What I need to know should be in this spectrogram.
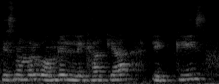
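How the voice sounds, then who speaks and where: A man's voice: high-pitched, normal speed. A man teaching an exam-prep math lesson step by step, asking his students questions and answering them himself. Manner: steady, step-by-step explaining. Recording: roomy sound, distant mic, faint noise.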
